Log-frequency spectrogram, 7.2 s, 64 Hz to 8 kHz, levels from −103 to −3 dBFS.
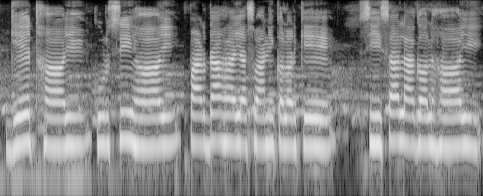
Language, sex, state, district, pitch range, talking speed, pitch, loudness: Bajjika, male, Bihar, Vaishali, 220-240 Hz, 100 wpm, 225 Hz, -18 LUFS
